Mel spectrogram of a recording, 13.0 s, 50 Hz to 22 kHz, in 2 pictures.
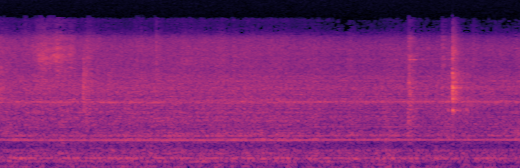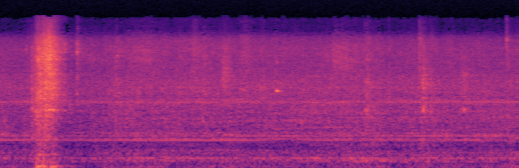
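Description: The freshly rebuilt big-bore four-stroke single of a 2019 SSR 170TX pit bike (62 mm kit, PE28 carburetor) idles steadily on its first start after the rebuild. It gives one short, loud blip of revs about halfway through and another right at the end.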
